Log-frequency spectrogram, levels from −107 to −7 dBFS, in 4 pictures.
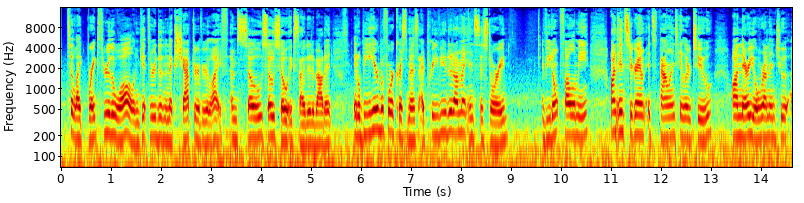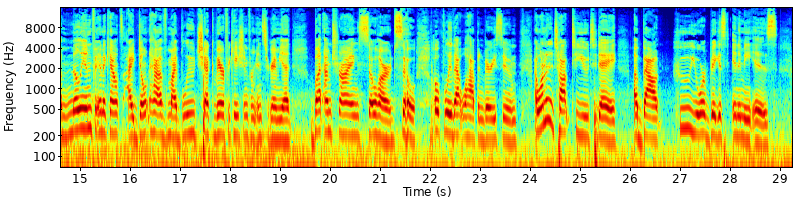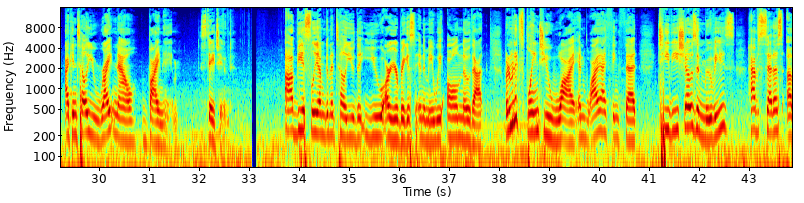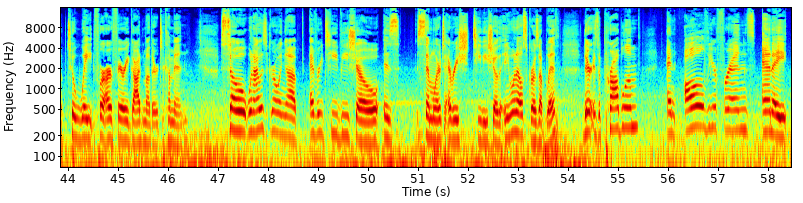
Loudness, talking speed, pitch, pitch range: -17 LUFS, 185 wpm, 190 Hz, 170-220 Hz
